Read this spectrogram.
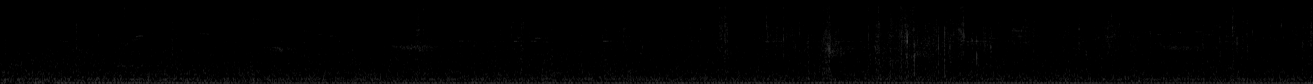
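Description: Dry leaves rustle and crunch as a lizard walks over them.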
